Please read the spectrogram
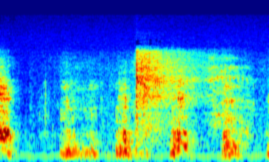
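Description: A mare in labour with a breech foal, groaning several times and giving one long breathy blow about two seconds in.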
